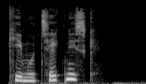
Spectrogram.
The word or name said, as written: kemo-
